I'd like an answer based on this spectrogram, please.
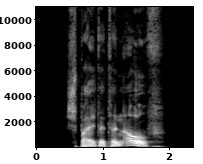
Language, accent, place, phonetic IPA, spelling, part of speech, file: German, Germany, Berlin, [ˌʃpaltətn̩ ˈaʊ̯f], spalteten auf, verb, De-spalteten auf.ogg
- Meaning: inflection of aufspalten: 1. first/third-person plural preterite 2. first/third-person plural subjunctive II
